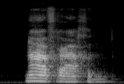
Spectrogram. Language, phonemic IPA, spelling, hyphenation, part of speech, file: Dutch, /ˈnaːˌvraː.ɣə(n)/, navragen, na‧vra‧gen, verb, Nl-navragen.ogg
- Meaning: to enquire about, to ask about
